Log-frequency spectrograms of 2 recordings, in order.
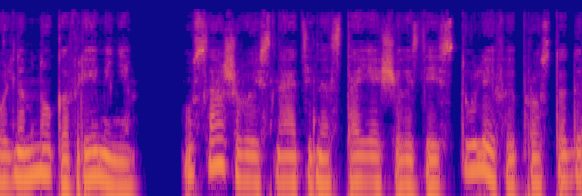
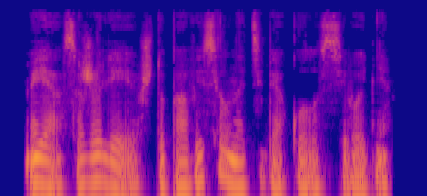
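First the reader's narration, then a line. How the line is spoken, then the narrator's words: Calm. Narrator (Russian): спокойно произносит Идрис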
